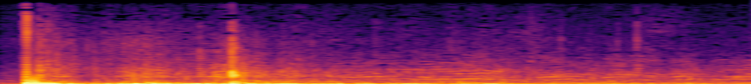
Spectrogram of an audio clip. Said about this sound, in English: After the soldiers detonate the bomb, the ninth here so far this year, they reopen the checkpoint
